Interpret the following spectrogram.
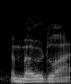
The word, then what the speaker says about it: Modeline: we know if the sculpting clay was also pronounced modeline and it was mode L okay it was yeah yeah a lot of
